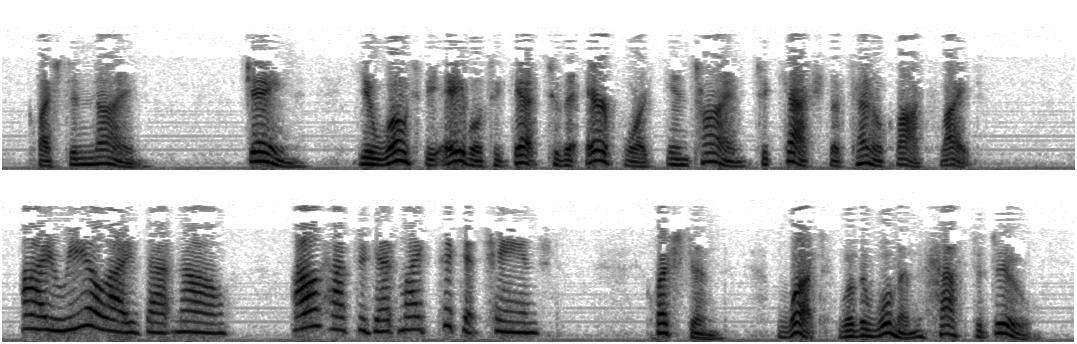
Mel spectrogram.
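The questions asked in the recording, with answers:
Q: What will the woman have to do?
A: Get her ticket changed (take a later flight).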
